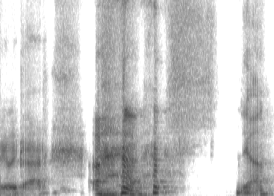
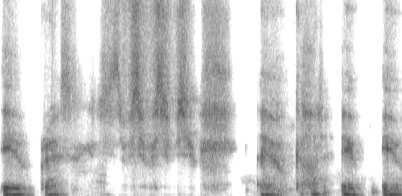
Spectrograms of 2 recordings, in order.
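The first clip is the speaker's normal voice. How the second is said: slow muttering under the breath; 5 dB quieter than usual. Voicing a character cleaning people with magic as he walks by: muttered under his breath. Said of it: "He's trying to be quiet about it".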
